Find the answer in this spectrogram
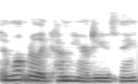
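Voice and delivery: ordinary delivery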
